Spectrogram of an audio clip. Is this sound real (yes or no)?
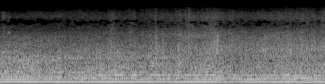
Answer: yes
